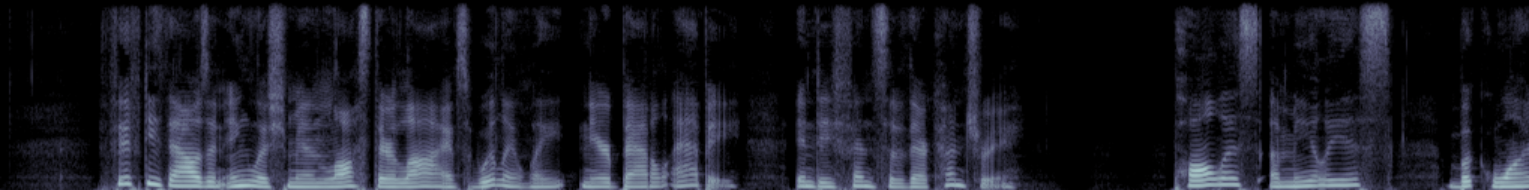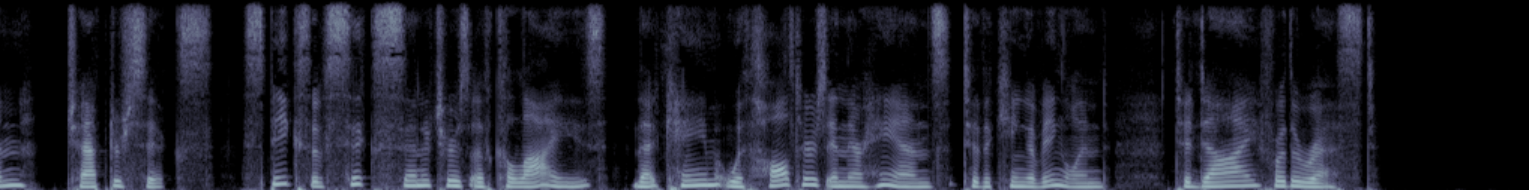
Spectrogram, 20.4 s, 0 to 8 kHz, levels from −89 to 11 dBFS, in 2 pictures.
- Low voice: No, medium, 185 Hz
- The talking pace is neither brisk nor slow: No, slow, 125 wpm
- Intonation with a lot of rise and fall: No, average, 3.9 semitones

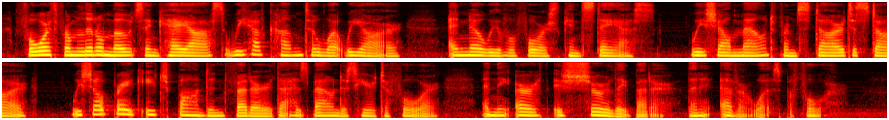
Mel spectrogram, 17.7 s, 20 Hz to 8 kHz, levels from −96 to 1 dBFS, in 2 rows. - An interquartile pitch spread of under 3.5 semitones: Yes, average, 2.7 semitones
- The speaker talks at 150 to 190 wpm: Yes, average, 170 wpm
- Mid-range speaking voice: Yes, medium, 165 Hz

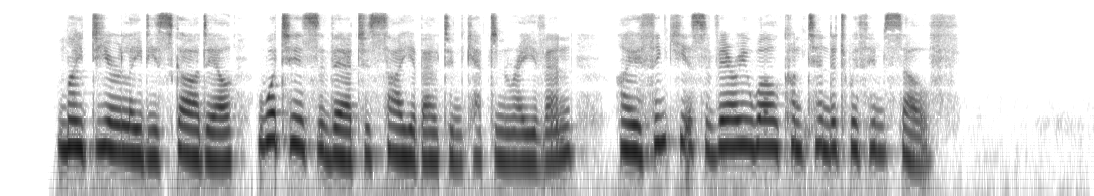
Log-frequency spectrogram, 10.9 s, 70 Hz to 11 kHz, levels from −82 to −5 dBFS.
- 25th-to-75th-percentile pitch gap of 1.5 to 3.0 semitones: No, average, 4.5 semitones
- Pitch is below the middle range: No, high, 215 Hz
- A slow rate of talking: Yes, slow, 125 wpm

